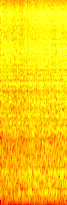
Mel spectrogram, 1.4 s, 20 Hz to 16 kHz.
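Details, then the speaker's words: 1940 Globe A4020 Model 75 meat slicer, blade running while being polished with crocus cloth: a light, regular tick about six times a second over the motor hum, once per blade turn, apparently from a speck of paint stuck on the blade. "You can hear that little tick. That would indicate to me that there's like a little nick of something on the blade."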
